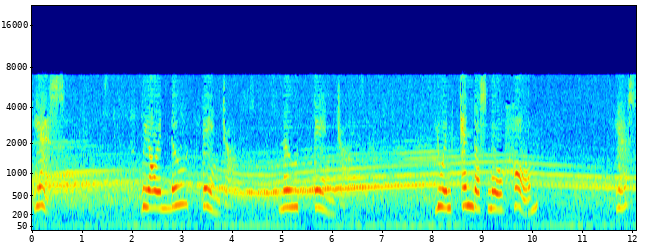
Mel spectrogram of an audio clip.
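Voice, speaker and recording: An actress playing a young female scientist, drained and entranced, speaking haltingly in a 1960s radio drama. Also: sits high. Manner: slow, halting, hushed delivery. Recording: muffled old radio recording, heavy noise.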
